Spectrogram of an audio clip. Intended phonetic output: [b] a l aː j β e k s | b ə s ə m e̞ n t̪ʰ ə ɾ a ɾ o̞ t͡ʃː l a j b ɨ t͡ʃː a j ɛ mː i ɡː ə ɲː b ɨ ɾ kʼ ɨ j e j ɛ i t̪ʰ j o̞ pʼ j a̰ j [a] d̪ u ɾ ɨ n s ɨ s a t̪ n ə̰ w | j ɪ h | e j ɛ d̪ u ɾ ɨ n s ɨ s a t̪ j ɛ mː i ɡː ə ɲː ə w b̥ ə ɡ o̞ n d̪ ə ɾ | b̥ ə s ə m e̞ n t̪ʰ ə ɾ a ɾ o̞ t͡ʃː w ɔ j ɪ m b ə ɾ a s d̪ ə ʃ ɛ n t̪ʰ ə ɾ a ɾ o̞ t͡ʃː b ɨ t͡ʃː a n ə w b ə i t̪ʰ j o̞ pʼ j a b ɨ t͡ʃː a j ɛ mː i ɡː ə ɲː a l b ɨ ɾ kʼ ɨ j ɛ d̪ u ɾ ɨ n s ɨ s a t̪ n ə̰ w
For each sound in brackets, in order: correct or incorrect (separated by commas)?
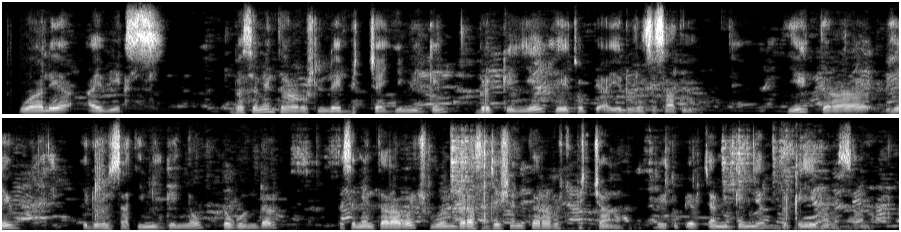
incorrect, incorrect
